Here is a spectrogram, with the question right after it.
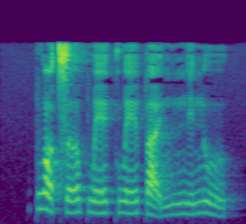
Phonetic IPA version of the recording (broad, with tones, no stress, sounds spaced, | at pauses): p w ɔ˥˩ t͡s ɤ˧˥ p w e˧˥ ɪ̯ k w e˧˥ ɪ̯ p a̰˨˩ ɪ̯ n̪ i˦ n n̪ i˧˥ n u˥˩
